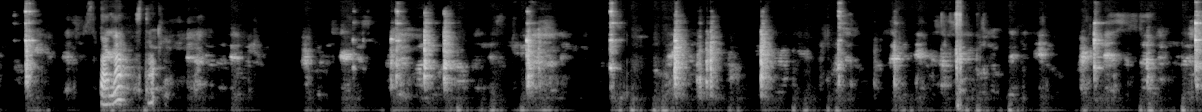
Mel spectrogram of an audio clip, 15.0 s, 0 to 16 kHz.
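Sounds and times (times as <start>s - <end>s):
cutlery clinking on plates: 0.2s - 0.6s, 4.3s - 5.8s, 6.5s - 6.9s, 7.6s - 9.8s, 13.5s - 15.0s.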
